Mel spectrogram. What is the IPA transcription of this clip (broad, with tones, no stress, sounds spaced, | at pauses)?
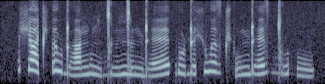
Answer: ʃ a˥˨ t͡ʃʼ ə˥˨ w ɖʱ a˩˧ ŋ u˨˩ ŋ ɡ͡ǀ ɨ˧˩˧ ŋ͡ǀ ɨ˨˩ ŋ ɖʱ ɛ˨˥ | ɾ u˧˩˧ ɖ ə˧˩˧ ʃ w ə˥˨ z t͡ʃʼ u˩˧ ŋ ɖʱ ɛ˨˥ z ɡ͡ǀ u˦ h u˨˩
